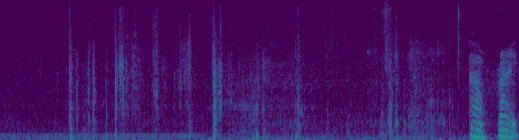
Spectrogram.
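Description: Paper pages rustle and flap as a booklet is handled.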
